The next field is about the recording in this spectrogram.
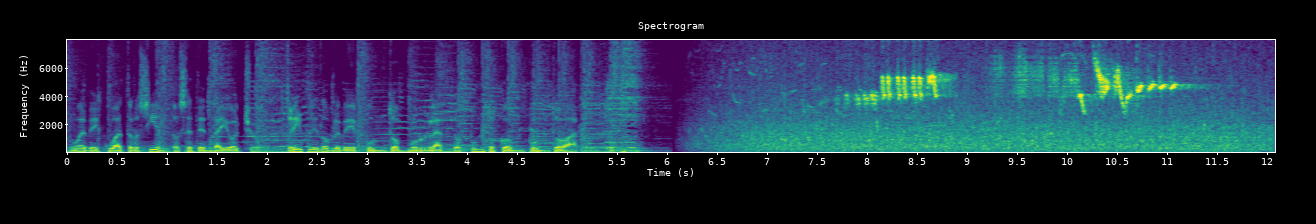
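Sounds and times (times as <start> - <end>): birds chirping and trilling: 6.3 - 11.7.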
